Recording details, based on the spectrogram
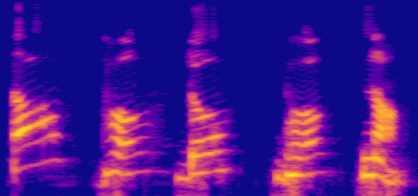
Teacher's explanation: ता वर्ग के वर्णों का उच्चारण करते समय आपकी जीभ दांतों से स्पर्श करेगी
